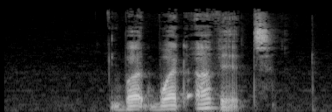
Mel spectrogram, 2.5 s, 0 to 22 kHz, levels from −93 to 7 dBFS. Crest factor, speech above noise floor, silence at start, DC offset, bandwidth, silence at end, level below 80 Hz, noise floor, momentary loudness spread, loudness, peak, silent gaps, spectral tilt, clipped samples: 20 dB; 45 dB; 0.85 s; under 0.1%; 16 kHz; 0.45 s; -56 dBFS; -66 dBFS; 5 LU; -21 LUFS; -2 dBFS; none; -3.5 dB/octave; under 0.1%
